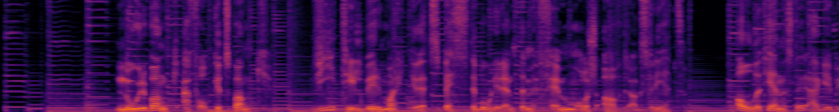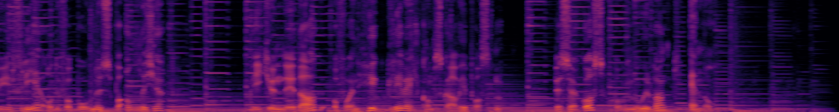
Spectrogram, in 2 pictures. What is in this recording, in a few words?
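Norwegian commercial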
